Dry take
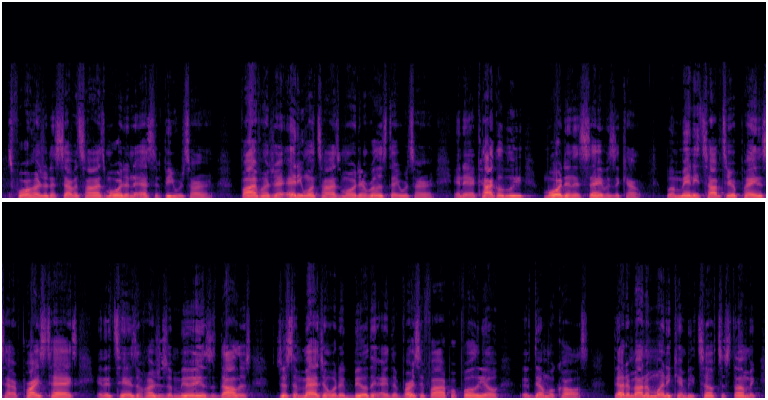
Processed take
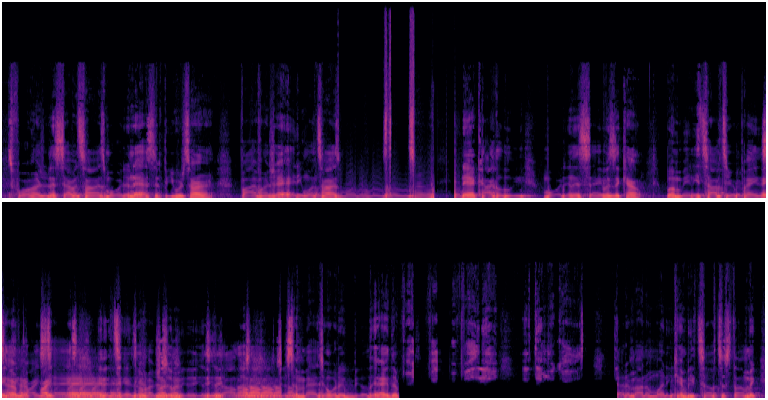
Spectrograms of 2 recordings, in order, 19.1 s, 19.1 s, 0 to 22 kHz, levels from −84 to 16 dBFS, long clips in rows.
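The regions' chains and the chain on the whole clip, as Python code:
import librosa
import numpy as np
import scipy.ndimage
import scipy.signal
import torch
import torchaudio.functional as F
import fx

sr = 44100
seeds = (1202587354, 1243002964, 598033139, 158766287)

y = fx.chain(x, sr, fx.highpass(hz=72.0, slope=24),
    fx.peak_eq(hz=2700.0, db=-14.0, octaves=1.5),
    fx.leveller(passes=5), at=(4.19, 5.74))
y = fx.chain(y, sr, fx.lowpass(hz=5400.0, slope=12),
    fx.high_shelf(hz=3000.0, db=10.0),
    fx.echo_filtered(ms=157, feedback_pct=71, hz=1800.0, wet_db=-9.0), at=(9.29, 13.19))
y = fx.chain(y, sr, fx.steep_highpass(hz=2500.0, slope=72),
    fx.comb(ms=3.6, depth=0.7),
    fx.gate_flip(shuts_db=-33.0, range_db=-35), at=(14.5, 17.24))
y = fx.dynamic_eq(y, sr, hz=1600.0, q=1.2, threshold_db=-40.0, ratio=4.0, max_db=-5)
y = fx.over_compress(y, sr, threshold_db=-28.0, ratio=-0.5)
y = y * 10.0 ** (3.0 / 20.0)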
